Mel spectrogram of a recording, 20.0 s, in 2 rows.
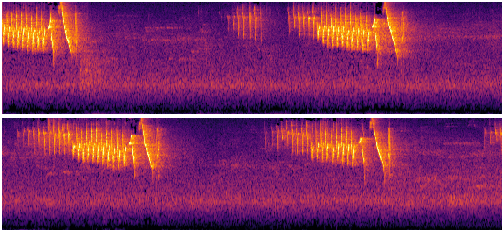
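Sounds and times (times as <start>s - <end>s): faint background noise: 0.0s - 20.0s
songbird trilling: 5.9s - 8.2s.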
